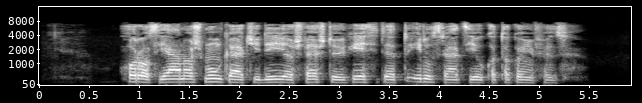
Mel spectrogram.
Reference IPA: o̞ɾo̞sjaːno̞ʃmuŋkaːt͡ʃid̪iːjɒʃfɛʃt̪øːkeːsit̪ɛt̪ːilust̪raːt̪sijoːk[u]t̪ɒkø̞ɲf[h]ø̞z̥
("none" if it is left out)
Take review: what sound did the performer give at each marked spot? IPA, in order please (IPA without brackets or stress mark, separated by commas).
ɒ, h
